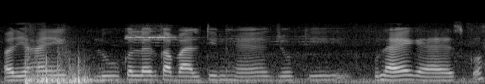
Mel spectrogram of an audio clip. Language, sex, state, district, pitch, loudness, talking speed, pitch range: Hindi, female, Odisha, Sambalpur, 195 Hz, -21 LUFS, 175 wpm, 185-205 Hz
